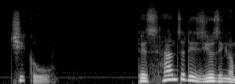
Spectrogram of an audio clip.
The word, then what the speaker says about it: QiKU: entered the Indian market Qi KU that's how you spell it but Qi here stands for Chi and hence the name chiku this handset is using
